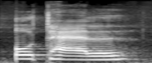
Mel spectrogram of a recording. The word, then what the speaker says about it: hotel: In Italian, we write hotel in the same way, but we say it hotel without pronouncing the H.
